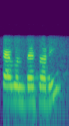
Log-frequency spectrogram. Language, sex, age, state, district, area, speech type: Marathi, female, 18-30, Maharashtra, Mumbai Suburban, urban, conversation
